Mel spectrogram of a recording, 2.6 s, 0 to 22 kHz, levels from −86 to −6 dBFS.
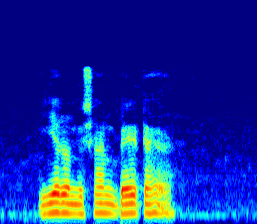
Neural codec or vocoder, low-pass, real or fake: codec, 16 kHz, 8 kbps, FreqCodec, smaller model; 7.2 kHz; fake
